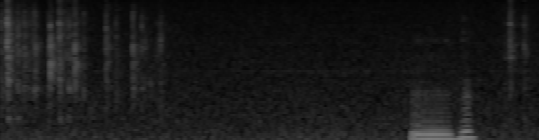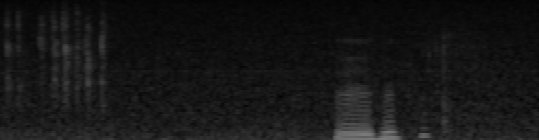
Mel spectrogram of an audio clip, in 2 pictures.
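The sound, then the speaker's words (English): Fingers typing on a computer keyboard, heard as quick clusters of light plastic key clicks in a few separate bursts, with quieter gaps between them. “YouTube and type something in with my fingers”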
